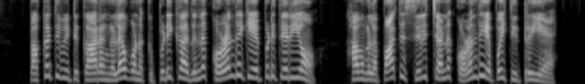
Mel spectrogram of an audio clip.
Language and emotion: Tamil, angry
